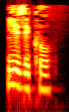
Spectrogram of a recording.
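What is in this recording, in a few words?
"musical", British English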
